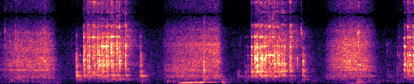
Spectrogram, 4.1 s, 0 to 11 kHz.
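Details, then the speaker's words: Small-block Chevy 305 for a '57 Bel Air, being assembled while setting lifter preload; hand-turning the crank brings a hissy, raspy rush about once a second over piston sounds. Air bubbles seen escaping from a hydraulic lifter. "there's the sound of the Pistons moving up and down in the cylinders but in addition to that there's definitely some in fact you can see it pretty decent here I think I put too much light on it but right around right around the edge of this lifter here I actually get a few air bubbles on occasion"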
